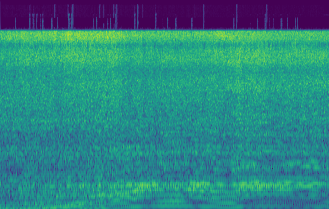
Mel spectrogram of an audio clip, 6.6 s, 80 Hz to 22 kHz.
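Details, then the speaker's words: 1970 Ford 351C 4V V8 on dyno, pump gas, sub-10:1 compression, mild hydraulic roller cam, roughly 430 hp and 430 lb-ft, no leaks, clean oil filter; deep, even note swelling cleanly as revs climb and fall, no knocks or ticks; healthy revving. "Just a real sweetheart of an engine. So I'm going to put up a picture, and I'll let you listen to it sing."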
